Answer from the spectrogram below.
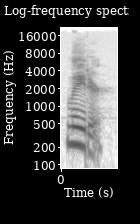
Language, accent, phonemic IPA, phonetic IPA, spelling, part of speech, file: English, US, /ˈleɪ.tɚ/, [ˈleɪ̯.ɾɚ], later, adverb / adjective / interjection, En-us-later.ogg
- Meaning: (adverb) 1. comparative form of late: more late 2. Afterward in time (used with than when comparing with another time) 3. At some unspecified time in the future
